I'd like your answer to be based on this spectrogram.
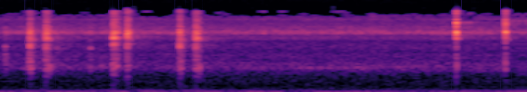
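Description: Clicks of a computer keyboard being typed on, a handful of short, sharp keystrokes in quick bursts with pauses between, close and fairly quiet against a faint room hum.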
